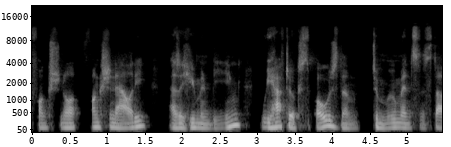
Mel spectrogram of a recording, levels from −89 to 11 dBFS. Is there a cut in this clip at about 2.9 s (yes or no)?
yes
